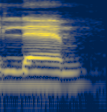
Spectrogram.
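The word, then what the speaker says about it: lamb: के बाद आया है एल ए एम बी लम तो यहां पर बी क्या है साइलेंट है इसी तरीके से टी कहां पर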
